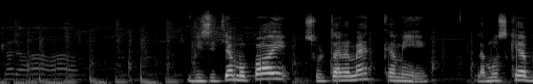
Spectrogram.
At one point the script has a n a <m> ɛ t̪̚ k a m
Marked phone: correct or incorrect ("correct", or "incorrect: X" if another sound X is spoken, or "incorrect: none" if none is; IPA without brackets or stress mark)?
correct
